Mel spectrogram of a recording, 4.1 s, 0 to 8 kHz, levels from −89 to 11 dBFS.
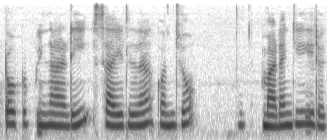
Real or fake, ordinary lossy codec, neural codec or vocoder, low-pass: fake; none; codec, 16 kHz in and 24 kHz out, 2.2 kbps, FireRedTTS-2 codec; 7.2 kHz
